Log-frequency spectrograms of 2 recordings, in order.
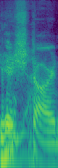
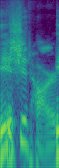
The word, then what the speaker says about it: Ishtar: You keep fucking mispronouncing that. It's Ishtar, not Ishtar.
